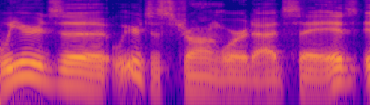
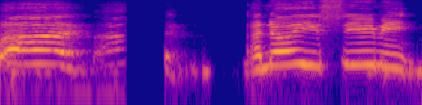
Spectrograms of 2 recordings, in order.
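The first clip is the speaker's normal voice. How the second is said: put-on very high, shrill drunk hollering; 4 dB louder than usual. Retelling how a drunk former drum major kept calling out: imitating a drunk guy screaming. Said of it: "he just keeps screaming like".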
